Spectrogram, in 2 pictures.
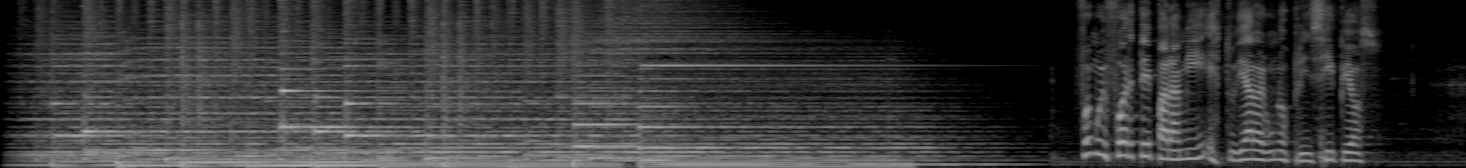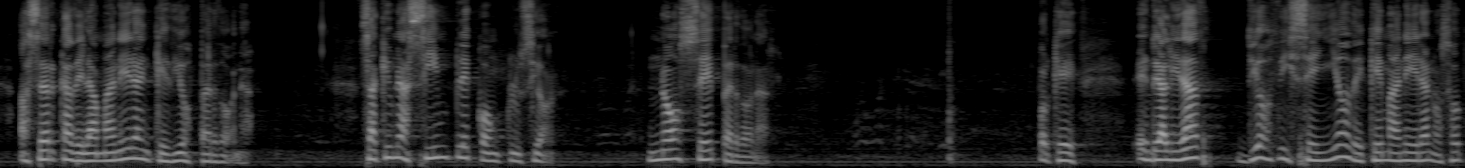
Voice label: SPAN SERMON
